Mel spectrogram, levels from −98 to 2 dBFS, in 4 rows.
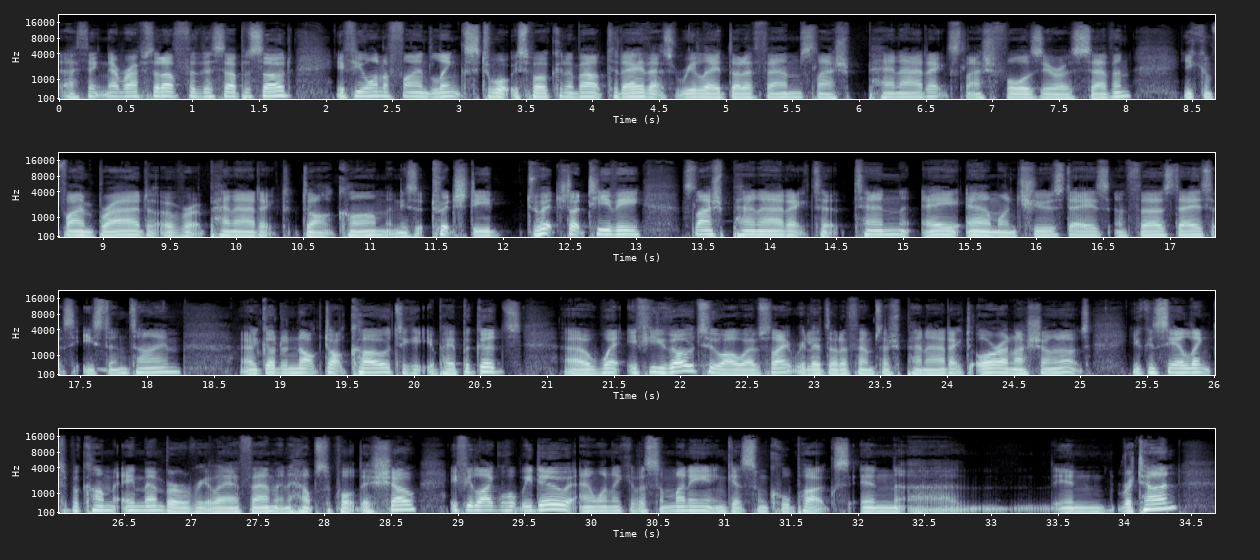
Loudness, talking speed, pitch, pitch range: -19 LUFS, 200 wpm, 135 Hz, 125-150 Hz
